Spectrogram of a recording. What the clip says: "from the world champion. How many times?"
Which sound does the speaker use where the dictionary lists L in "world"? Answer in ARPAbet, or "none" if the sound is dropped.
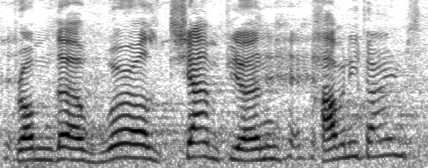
L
